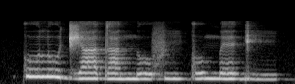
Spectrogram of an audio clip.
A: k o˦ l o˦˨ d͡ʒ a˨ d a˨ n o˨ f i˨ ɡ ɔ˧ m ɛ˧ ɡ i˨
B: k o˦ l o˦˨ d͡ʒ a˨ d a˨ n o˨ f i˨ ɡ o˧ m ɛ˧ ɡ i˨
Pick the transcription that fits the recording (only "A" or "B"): B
